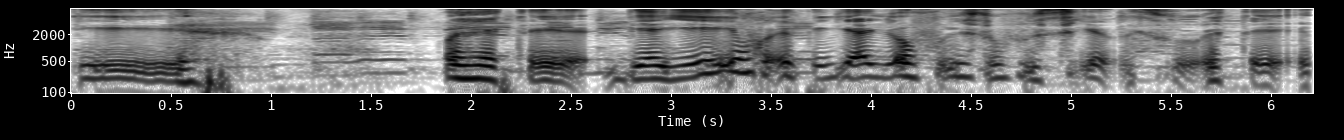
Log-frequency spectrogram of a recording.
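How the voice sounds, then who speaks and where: Music plays in the background. The speech comes at a very slow pace. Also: woman. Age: 80s+. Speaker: retired factory seamstress. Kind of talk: interview answer.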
